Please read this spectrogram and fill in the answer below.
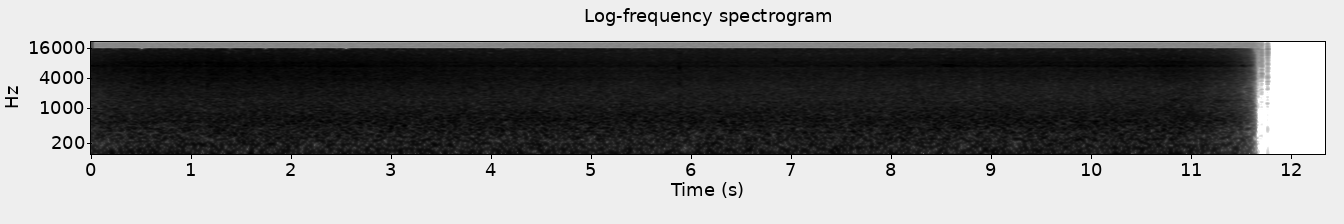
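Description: Steady rushing noise with no tune or rhythm, like wind or surf, after the music has ended. It cuts off abruptly near the end.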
